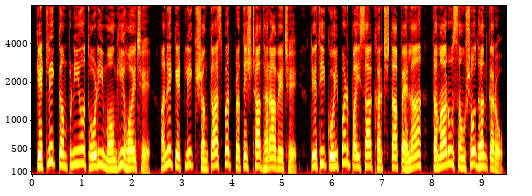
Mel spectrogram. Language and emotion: Gujarati, neutral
